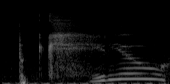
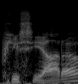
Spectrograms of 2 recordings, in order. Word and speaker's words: Puciato: Greg, Picchio? I don't know. Dan. I think it's like Puciato. Puciato? Yeah. Yeah, let's go with that.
